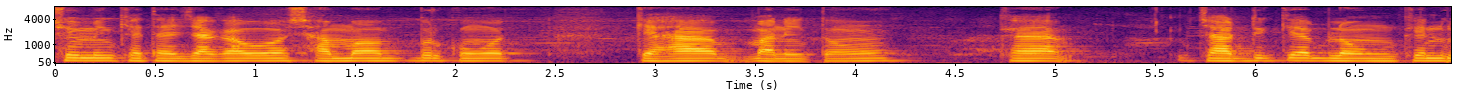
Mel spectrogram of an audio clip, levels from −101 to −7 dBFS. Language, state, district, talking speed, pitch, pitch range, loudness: Kokborok, Tripura, West Tripura, 110 wpm, 130 Hz, 125-135 Hz, -20 LUFS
